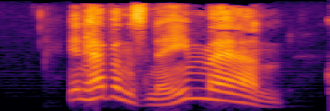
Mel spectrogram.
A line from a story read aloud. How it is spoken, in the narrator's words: cried Stubb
